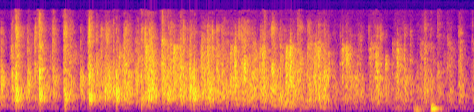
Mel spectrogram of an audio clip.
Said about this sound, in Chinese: 我很感谢你们，来给自己一个掌声。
